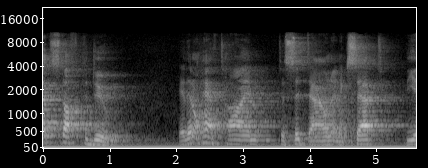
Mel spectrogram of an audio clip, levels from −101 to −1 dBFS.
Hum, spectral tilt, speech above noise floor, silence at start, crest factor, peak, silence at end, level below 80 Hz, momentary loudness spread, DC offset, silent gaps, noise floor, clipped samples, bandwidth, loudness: none; -4 dB/octave; 27 dB; 0 s; 22 dB; -16 dBFS; 0 s; -64 dBFS; 17 LU; 3%; none; -65 dBFS; under 0.1%; 11 kHz; -38 LUFS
